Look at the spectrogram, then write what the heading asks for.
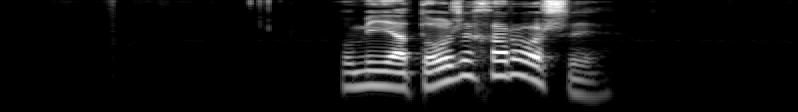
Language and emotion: Russian, positive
